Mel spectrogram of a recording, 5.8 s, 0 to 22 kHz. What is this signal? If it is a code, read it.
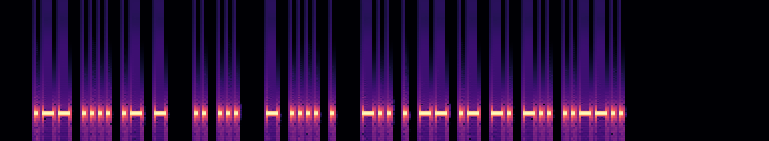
Morse code, heard as a keyed tone, about 37 wpm, 700 Hz. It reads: WHAT IS THE DEMAND?
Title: Sentences from Top 1000 Words - Review Part 4 - 40wpm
